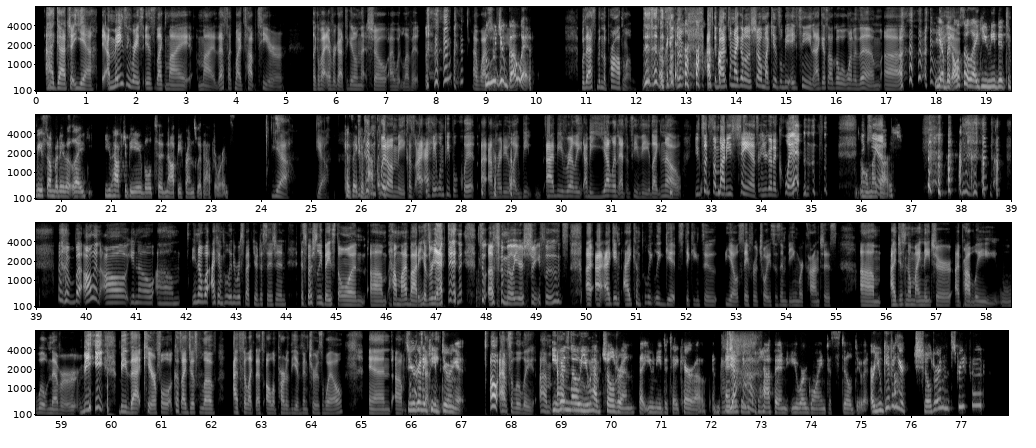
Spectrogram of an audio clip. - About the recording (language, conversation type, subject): English, unstructured, How do you decide when to try unfamiliar street food versus sticking to safe options?
- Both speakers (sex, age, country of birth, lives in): female, 45-49, United States, United States; female, 45-49, United States, United States
- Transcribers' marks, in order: other background noise; laugh; tapping; laugh; unintelligible speech; laugh; laugh; chuckle; chuckle; chuckle; laugh; tsk; laughing while speaking: "has reacted to unfamiliar street foods"; laughing while speaking: "be"; tsk; gasp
